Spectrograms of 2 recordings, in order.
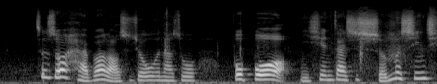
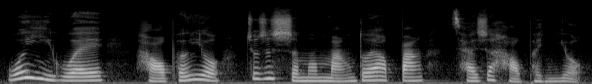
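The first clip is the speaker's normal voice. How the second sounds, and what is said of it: Quiet, small soft voice. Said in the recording (Chinese): “小小声的说”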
